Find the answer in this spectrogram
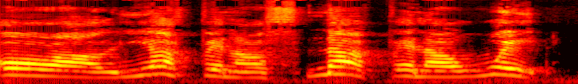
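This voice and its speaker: In a put-on character voice, a woman growls at a high pitch, speaking at a fairly slow pace. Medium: read story. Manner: growling.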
